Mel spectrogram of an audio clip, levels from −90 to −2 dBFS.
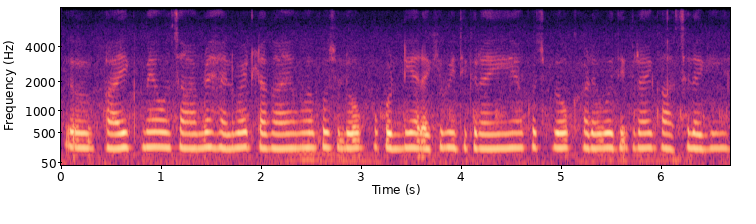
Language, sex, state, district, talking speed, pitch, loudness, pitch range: Hindi, female, Bihar, Muzaffarpur, 215 wpm, 250 Hz, -14 LUFS, 245-255 Hz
